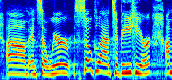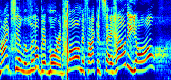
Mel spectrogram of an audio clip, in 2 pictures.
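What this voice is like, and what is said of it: Texas accent. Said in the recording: “we get in trouble when we get excited with our Texas accent and we start talking a little fast”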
